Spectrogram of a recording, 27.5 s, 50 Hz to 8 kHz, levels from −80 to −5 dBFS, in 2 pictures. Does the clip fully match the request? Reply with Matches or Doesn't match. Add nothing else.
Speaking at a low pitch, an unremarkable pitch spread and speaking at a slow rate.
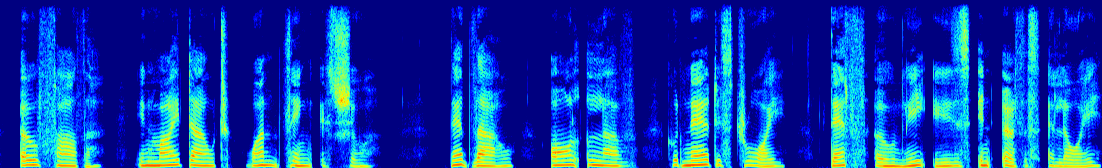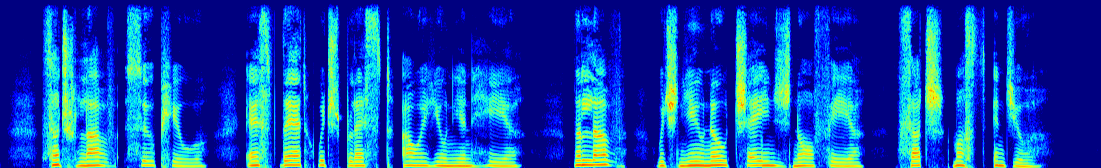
Doesn't match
